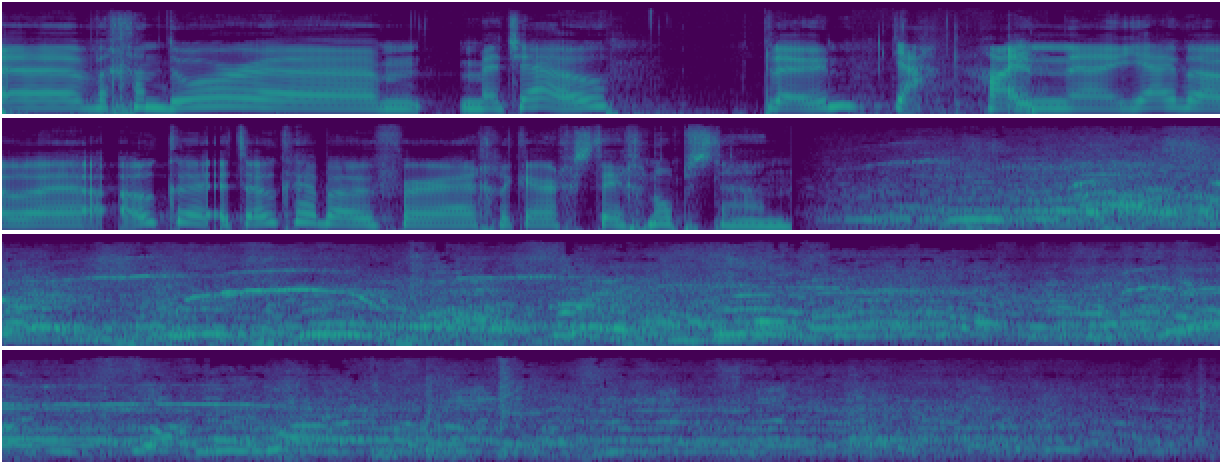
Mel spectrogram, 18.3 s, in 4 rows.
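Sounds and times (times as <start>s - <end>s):
speech: 0.3s - 8.2s
crowd of discontented protesters shouting and chanting: 7.6s - 18.2s.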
